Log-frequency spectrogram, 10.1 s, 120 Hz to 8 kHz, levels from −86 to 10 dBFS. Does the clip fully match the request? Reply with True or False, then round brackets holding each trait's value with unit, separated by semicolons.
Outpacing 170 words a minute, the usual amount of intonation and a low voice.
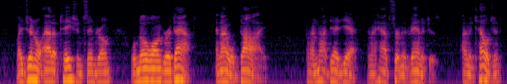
False (155 wpm; 3.2 semitones; 110 Hz)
